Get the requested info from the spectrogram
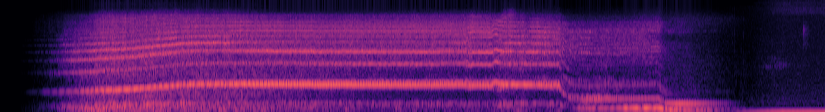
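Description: FPV quadcopter's motors and propellers whining as it spools up to a steady high pitch, with a couple of brief blips. Near the end the pitch drops in two steps as the throttle comes off, then it fades out.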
